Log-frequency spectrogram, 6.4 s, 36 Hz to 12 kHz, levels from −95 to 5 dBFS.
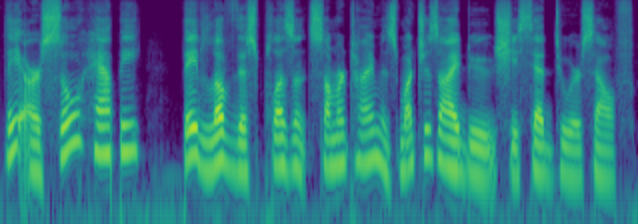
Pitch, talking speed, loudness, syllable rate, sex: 170 Hz, 180 wpm, -19 LUFS, 4.1 syllables/s, female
